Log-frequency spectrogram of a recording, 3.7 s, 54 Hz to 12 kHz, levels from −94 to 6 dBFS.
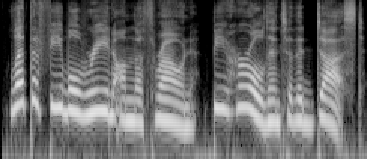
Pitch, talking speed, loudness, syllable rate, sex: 240 Hz, 195 wpm, -15 LUFS, 4.8 syllables/s, female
